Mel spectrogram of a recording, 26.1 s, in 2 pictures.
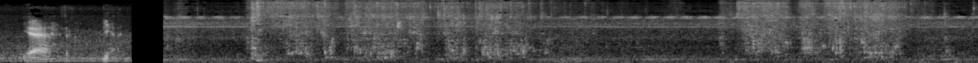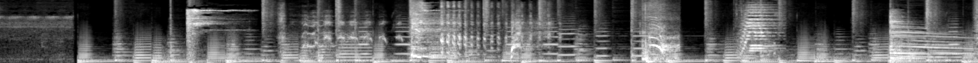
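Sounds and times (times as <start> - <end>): crickets chirping: 2.2 - 14.1
dog lapping water: 3.3 - 7.5, 9.7 - 12.3
tap water splashing: 3.3 - 7.9, 9.6 - 13.1
brass music: 14.1 - 15.5, 16.4 - 21.2, 22.5 - 26.0.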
